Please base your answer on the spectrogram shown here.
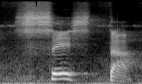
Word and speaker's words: sexta: Observem a pronúncia da palavrinha sexta. Realmente, nós falamos com o som do S.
